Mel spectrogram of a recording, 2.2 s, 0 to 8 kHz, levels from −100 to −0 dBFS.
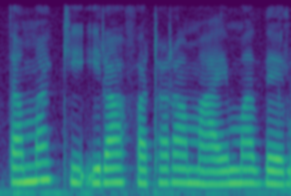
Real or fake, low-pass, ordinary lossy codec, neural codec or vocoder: real; 7.2 kHz; none; none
